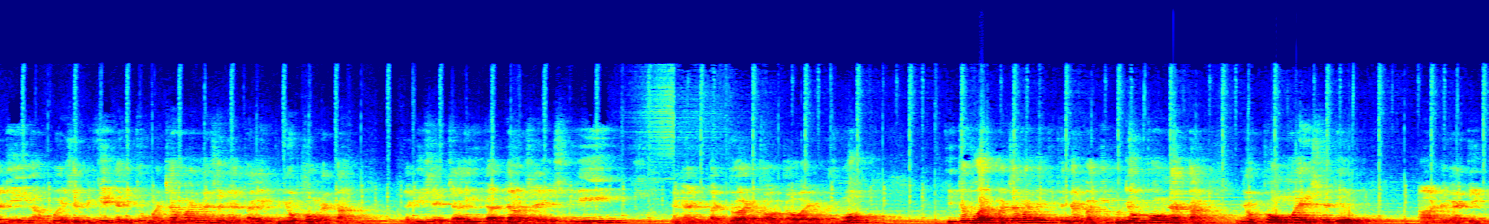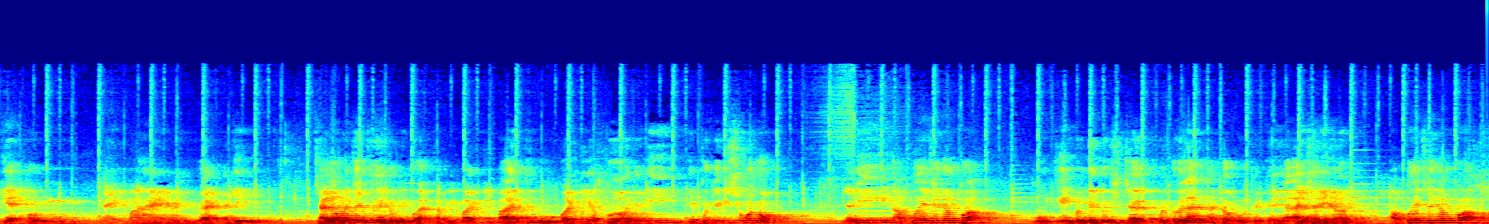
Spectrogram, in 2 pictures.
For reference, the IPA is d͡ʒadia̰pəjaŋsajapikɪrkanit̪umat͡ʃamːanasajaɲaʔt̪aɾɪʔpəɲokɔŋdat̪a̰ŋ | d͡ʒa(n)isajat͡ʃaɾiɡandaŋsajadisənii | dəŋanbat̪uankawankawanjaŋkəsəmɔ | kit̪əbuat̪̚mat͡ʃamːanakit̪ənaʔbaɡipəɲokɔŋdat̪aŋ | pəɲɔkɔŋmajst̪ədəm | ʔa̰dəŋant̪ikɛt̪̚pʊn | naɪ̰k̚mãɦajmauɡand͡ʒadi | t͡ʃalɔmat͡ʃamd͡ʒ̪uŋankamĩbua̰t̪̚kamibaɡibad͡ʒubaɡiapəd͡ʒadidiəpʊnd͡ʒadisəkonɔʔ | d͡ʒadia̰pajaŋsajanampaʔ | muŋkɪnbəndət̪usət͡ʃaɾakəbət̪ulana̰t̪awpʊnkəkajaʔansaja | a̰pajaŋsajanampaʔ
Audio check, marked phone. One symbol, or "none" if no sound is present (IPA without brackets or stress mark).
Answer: d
